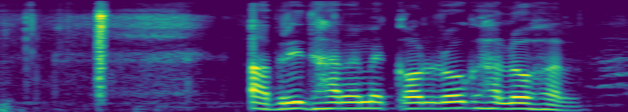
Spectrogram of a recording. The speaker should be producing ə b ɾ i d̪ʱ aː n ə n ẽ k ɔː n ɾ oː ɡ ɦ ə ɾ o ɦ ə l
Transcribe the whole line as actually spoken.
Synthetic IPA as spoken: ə b ɾ i d̪ʱ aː n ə m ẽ k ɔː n ɾ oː ɡ ɦ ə l o ɦ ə l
